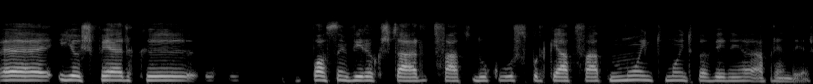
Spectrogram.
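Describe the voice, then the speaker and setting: A voice with a European Portuguese accent speaks at a fairly slow pace in a monotone, flat intonation. The tone is dark and mellow, and the sound is dry and close with no echo. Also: woman, medium pitch for a woman. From Portugal, Azores. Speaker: painter. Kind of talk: course presentation. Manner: hesitant, with fillers.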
